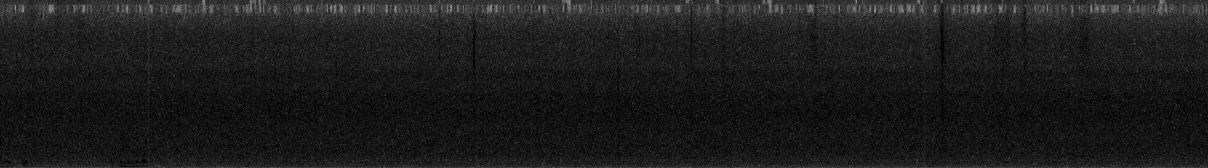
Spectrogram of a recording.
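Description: A steady, dense hiss of heavy rain pours down at a night campsite, unbroken throughout, with a faint voice briefly audible near the start.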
